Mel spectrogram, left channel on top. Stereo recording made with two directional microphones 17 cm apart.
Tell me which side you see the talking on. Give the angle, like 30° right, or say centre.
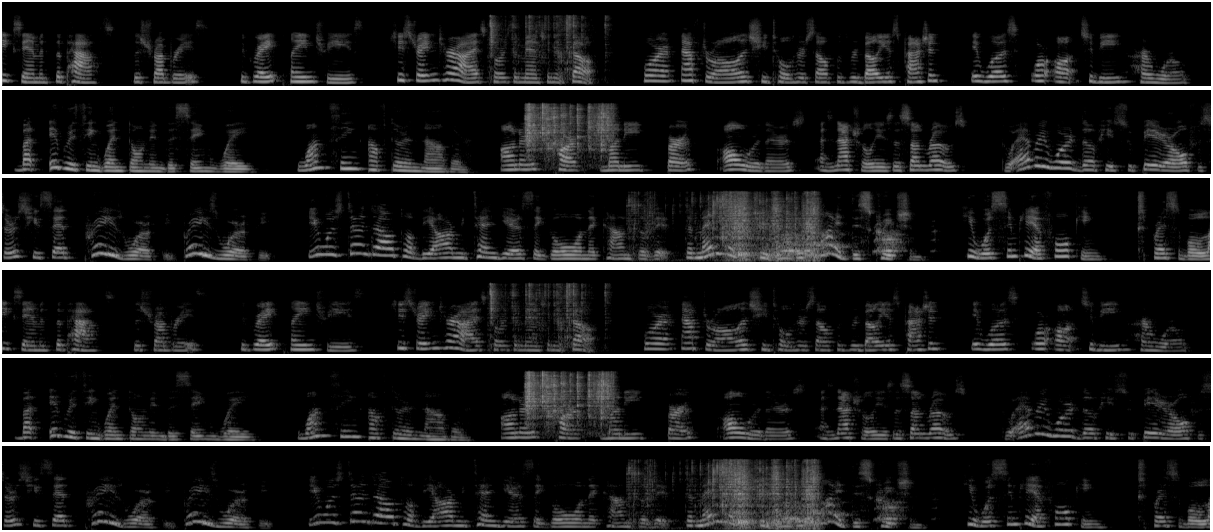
30° left.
